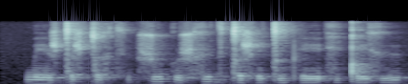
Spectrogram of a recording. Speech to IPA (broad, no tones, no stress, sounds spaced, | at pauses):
w eː ʂ ǀ ɐ ʂ ǀ ɵ x t͡sʰ ʉ k ʂ u k u ʂ x ɨ d ɨ ǀ ɐ ʂ h e ǀ i pʰ eː ʔ x i ǃ e x ɨ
